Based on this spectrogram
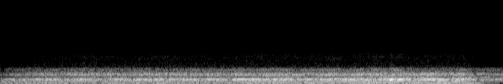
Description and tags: This sample was generated by blowing onto a web mic with the resulting sound low pass filtered and put through a deep reverb plug-in. The recording and sound processing was done using Ableton Live 7.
